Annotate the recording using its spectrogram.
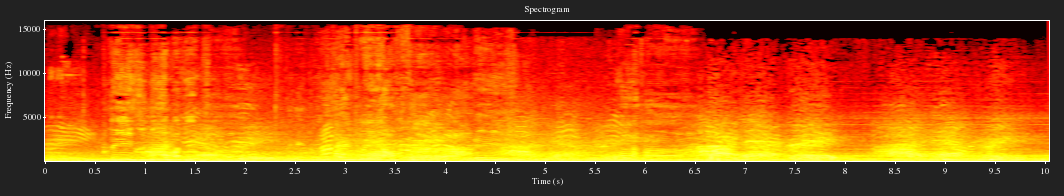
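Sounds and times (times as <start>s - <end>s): crowd of protesters shouting: 0.0s - 5.8s
low steady music bed: 0.0s - 10.0s.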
